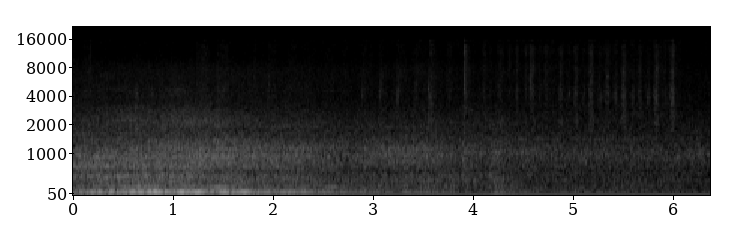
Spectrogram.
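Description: Faint scratching and light ticks of a fine paintbrush dabbing ink onto fabric and against an ink bottle, with a low rumble that fades out over the first two seconds.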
